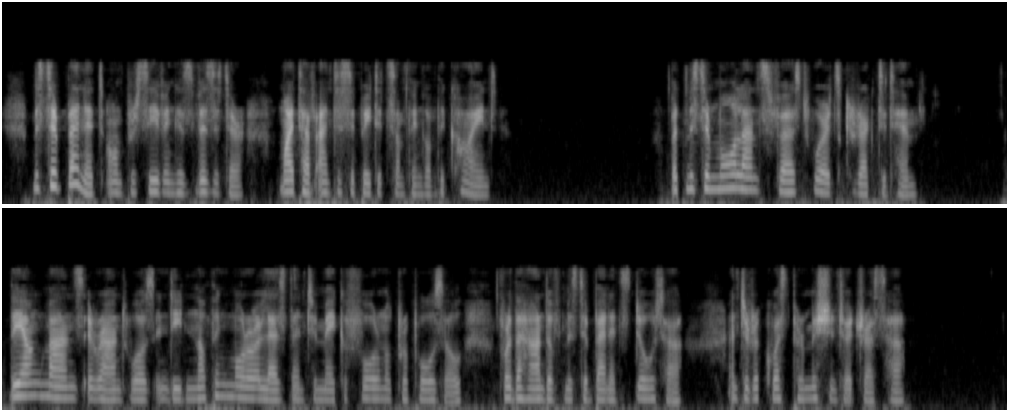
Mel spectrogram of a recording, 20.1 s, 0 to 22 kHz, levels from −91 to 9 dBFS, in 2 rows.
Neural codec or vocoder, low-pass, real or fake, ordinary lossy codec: none; 7.2 kHz; real; MP3, 64 kbps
